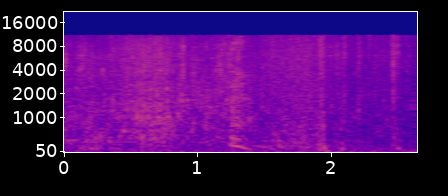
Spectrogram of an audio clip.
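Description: Water splashes as someone climbs out of it.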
